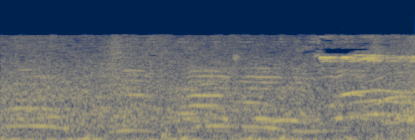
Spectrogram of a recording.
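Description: Basketball arena sound: crowd noise with faint voices, then a referee's whistle starting about a second and a half in, blowing for an offensive foul.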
